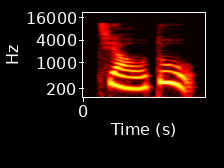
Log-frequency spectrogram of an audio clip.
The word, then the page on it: 角度: jiǎo dù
